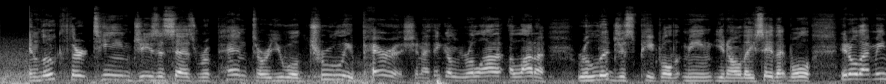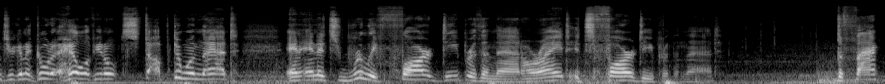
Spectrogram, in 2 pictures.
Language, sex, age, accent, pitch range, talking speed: English, male, 30-49, American, 130-190 Hz, 210 wpm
